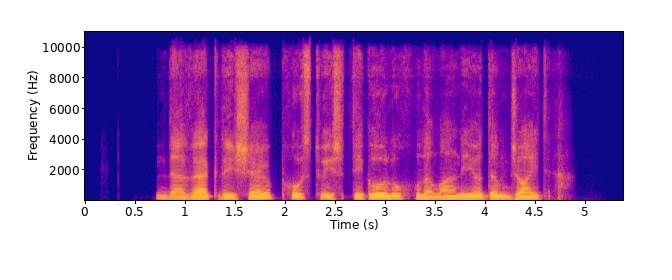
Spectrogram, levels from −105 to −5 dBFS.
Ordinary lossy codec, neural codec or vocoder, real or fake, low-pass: Opus, 32 kbps; codec, 16 kHz in and 24 kHz out, 0.4 kbps, LongCat-Audio-Codec, two codebook decoder; fake; 9.9 kHz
